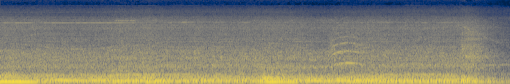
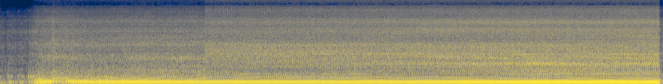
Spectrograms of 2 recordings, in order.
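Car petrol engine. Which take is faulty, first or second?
first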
